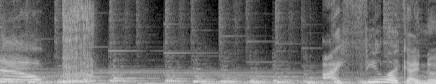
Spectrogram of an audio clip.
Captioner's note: he blows a raspberry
